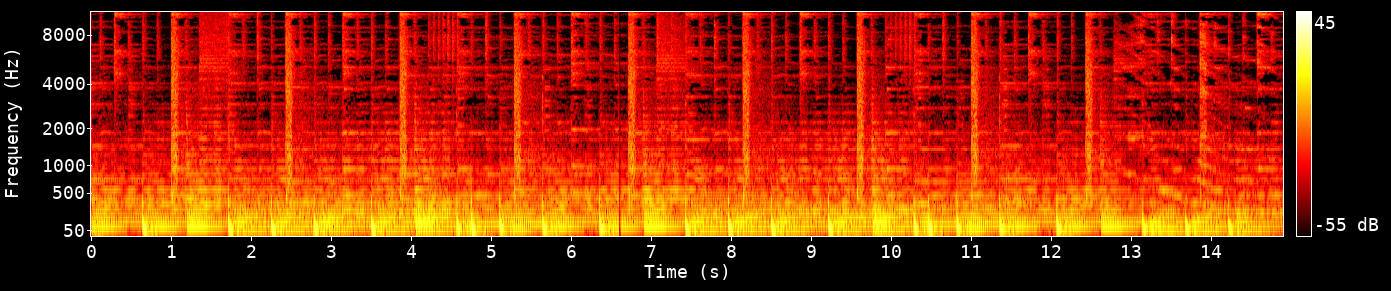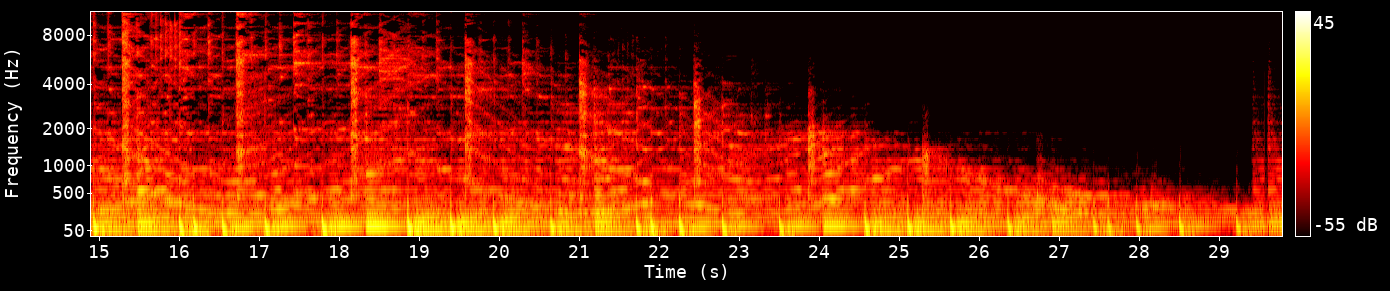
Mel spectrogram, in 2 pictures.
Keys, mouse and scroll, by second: 1.4 alt+click, 27.6-28.3 ctrl+scroll up 1.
